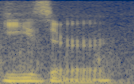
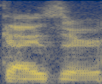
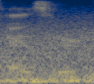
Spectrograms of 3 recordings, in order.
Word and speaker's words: geyser: It's not pronounced geezer. No, that would be like an old person. No, it's pronounced geyser.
